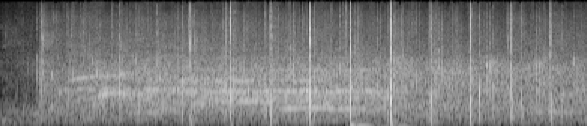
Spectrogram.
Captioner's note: applauding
